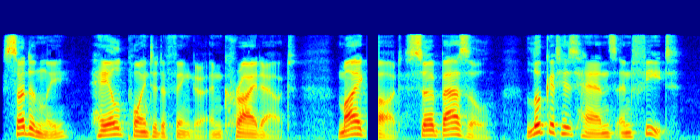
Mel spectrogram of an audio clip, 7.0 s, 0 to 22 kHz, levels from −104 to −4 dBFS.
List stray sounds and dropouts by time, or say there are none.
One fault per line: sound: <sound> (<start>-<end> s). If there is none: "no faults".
sound: dropout (3.7-3.8 s)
